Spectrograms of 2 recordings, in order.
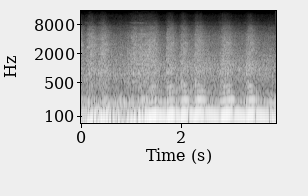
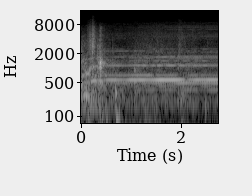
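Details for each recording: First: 1932 Chevy truck "Rockabilly Rat" after a tune-up, running like it used to: after some early noise a steady, even low note settles in with no misses or stumbles; normal running. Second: 1932 Chevy that ran out of gas and won't start after refueling: with the key on, the electric fuel pump hums thinly and steadily but never primes or picks up fuel. Owner suspects the fuel pump or a plugged filter.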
